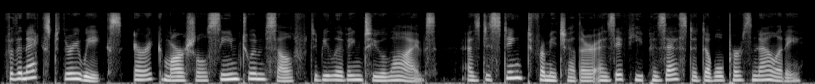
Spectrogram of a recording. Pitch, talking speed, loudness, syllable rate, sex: 205 Hz, 200 wpm, -16 LUFS, 5.5 syllables/s, female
